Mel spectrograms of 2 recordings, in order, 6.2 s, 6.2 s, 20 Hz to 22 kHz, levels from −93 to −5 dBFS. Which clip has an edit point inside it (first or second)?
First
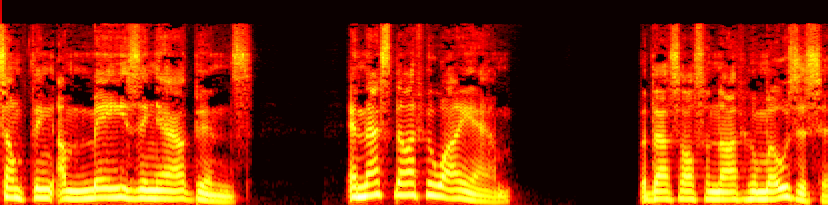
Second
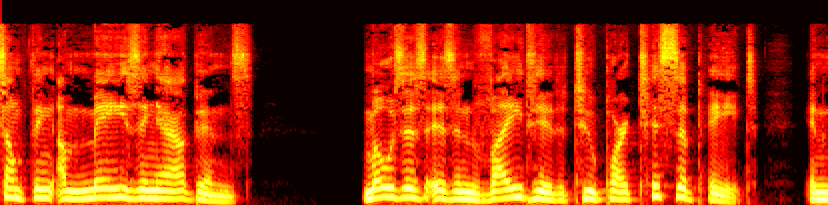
first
